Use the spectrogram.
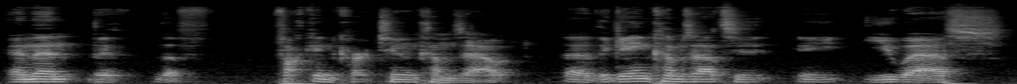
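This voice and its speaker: A man's voice: lowish voice, moderate pace, fairly bright tone, slight background noise. A man co-hosting a casual podcast, telling rambling, joking stories peppered with swearing. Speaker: podcast co-host.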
